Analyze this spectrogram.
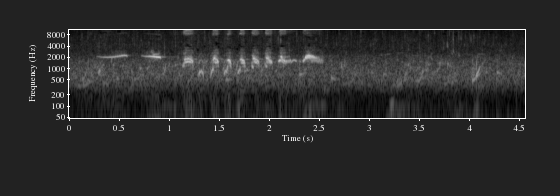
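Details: White-rumped shama master song for teaching other birds: two clear whistles followed by a rapid string of about eight short chattering notes, then a soft faint note.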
